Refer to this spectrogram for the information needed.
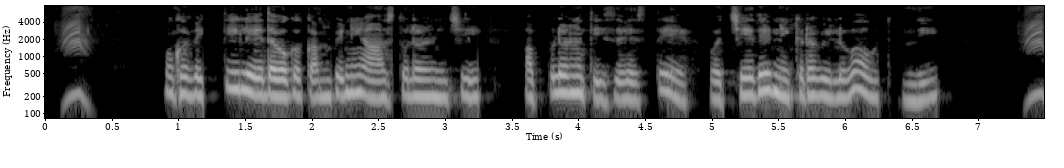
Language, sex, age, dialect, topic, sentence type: Telugu, female, 18-24, Central/Coastal, banking, statement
